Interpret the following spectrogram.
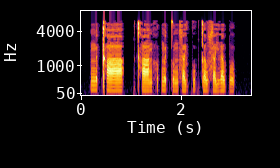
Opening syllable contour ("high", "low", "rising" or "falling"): high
